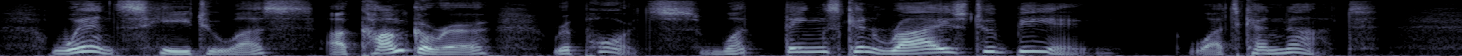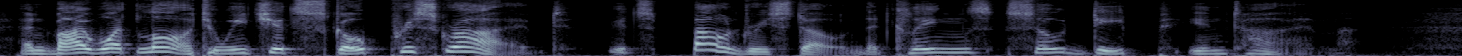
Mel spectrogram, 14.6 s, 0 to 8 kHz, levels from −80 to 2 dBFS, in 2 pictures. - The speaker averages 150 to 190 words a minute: No, slow, 135 wpm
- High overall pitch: Yes, high, 195 Hz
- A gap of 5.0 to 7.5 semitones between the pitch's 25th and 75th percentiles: Yes, wide, 5.6 semitones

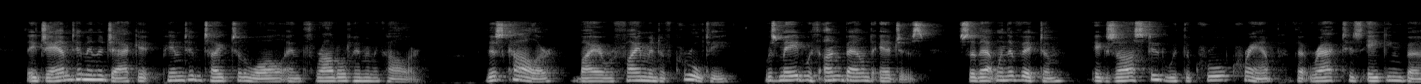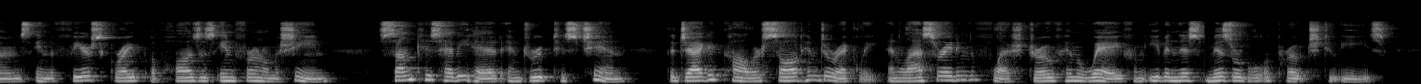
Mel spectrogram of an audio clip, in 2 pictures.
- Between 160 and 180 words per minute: Yes, average, 170 wpm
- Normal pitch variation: Yes, average, 3.6 semitones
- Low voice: No, medium, 165 Hz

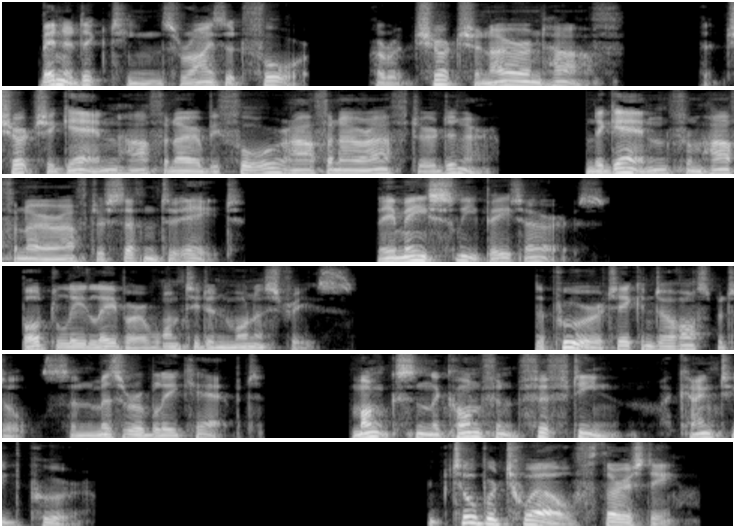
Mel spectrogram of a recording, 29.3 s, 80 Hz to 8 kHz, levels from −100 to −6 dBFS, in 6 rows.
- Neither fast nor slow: No, slow, 125 wpm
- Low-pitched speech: Yes, low, 110 Hz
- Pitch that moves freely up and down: No, average, 4.5 semitones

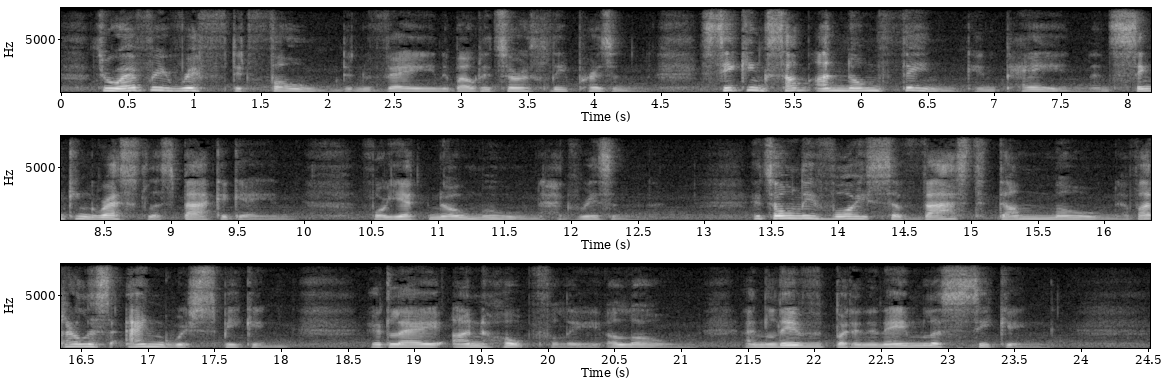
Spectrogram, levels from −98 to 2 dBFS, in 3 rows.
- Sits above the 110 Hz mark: Yes, medium, 140 Hz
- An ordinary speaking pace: No, slow, 120 wpm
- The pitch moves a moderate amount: No, wide, 7.4 semitones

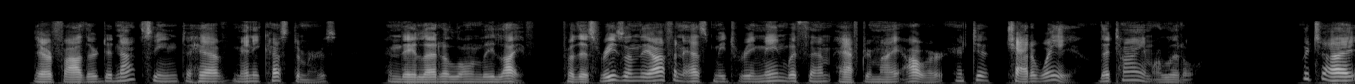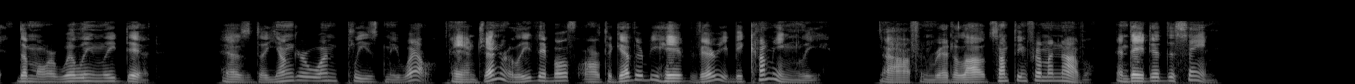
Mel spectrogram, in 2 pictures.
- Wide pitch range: Yes, wide, 6.3 semitones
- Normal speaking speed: Yes, average, 155 wpm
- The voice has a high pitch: No, low, 135 Hz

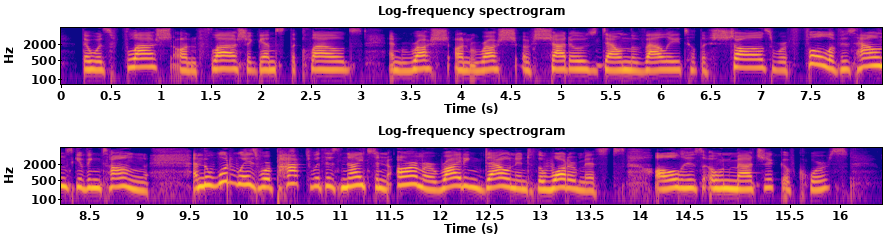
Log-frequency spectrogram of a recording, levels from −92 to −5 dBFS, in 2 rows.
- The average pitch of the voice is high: Yes, high, 245 Hz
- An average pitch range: Yes, average, 4.2 semitones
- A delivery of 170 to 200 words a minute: Yes, average, 180 wpm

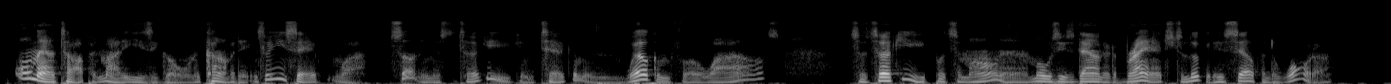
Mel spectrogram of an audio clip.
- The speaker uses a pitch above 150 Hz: No, low, 110 Hz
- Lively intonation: Yes, wide, 6.7 semitones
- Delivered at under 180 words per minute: No, average, 185 wpm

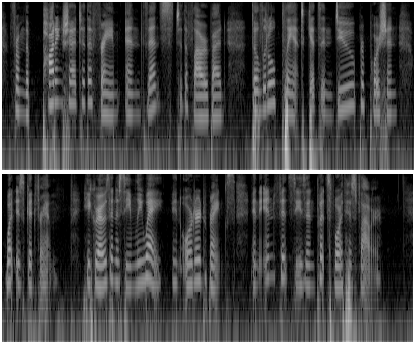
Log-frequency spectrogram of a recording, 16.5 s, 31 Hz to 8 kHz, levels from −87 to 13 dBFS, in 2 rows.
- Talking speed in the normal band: Yes, average, 155 wpm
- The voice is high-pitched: Yes, high, 210 Hz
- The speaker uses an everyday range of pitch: Yes, average, 4.1 semitones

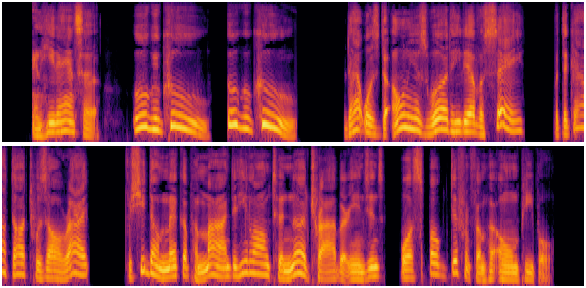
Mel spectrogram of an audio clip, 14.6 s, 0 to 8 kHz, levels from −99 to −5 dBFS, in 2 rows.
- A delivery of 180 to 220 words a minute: Yes, average, 190 wpm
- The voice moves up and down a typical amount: No, wide, 8.3 semitones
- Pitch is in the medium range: Yes, medium, 155 Hz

